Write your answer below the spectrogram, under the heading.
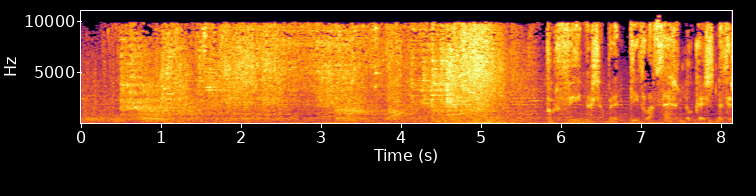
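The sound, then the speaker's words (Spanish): An elevated railway track structure collapses with a dense, continuous roar of crashing and grinding, mixed with mechanical clanking and rattling, loud throughout. “Finalmente la estructura se viene abajo.”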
